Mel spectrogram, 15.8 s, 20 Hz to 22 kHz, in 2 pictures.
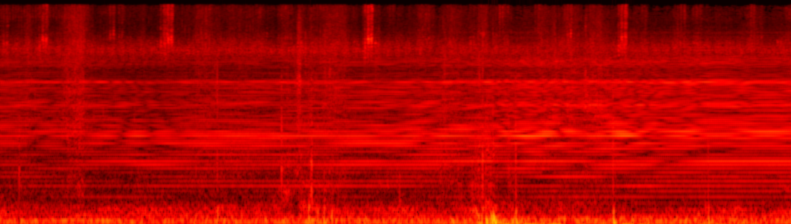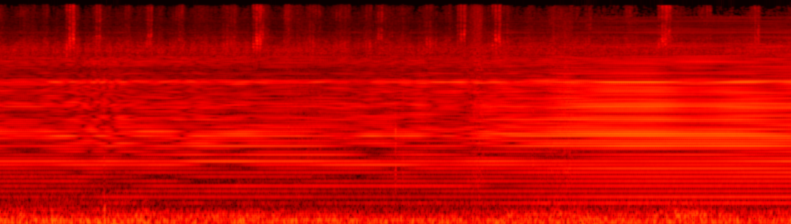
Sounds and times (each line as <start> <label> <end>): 0.0 night crickets 15.8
